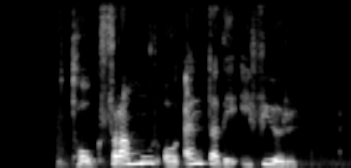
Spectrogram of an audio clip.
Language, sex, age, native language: Icelandic, female, 40-49, Icelandic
